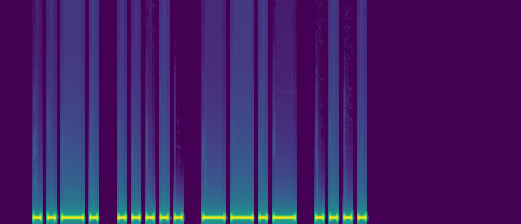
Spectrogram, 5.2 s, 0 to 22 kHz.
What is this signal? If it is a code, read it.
Morse code, heard as a keyed tone, about 17 wpm, 700 Hz. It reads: F5QH
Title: DXCC-100 Call Signs - 4 Characters - Repeated 3x - 17wpm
